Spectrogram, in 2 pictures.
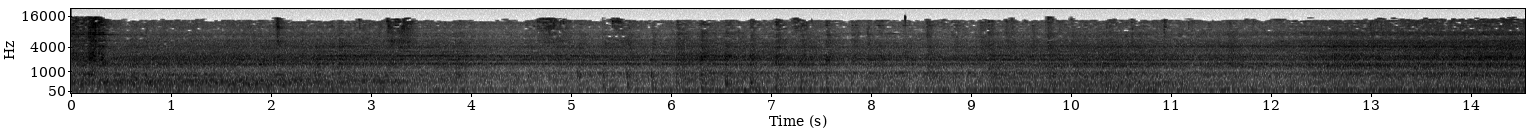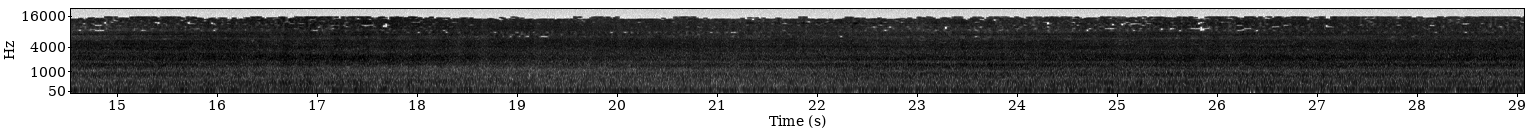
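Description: A long mixed freight train rolling past: the wheels of boxcars, tank cars and container flatcars rumble and clatter on the rails. The 2M62UM diesel locomotive's engine fades out over the first few seconds, and the wagon noise grows louder about halfway through.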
